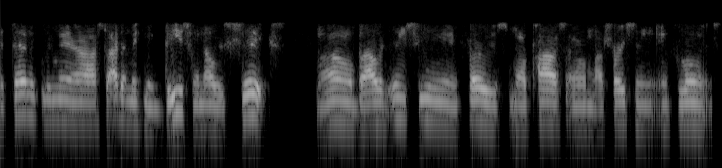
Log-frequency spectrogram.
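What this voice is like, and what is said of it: New York accent. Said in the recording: “how he got a damn New York accent”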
